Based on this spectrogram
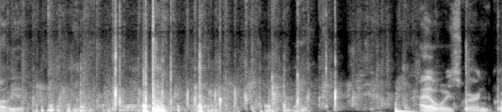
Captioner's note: people clapping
